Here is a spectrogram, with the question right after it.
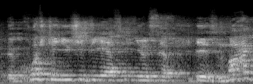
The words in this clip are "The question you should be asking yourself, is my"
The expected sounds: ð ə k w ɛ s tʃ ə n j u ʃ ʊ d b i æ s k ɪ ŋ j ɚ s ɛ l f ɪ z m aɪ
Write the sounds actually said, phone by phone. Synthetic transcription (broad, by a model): ð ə k w ɛ s tʃ ə n j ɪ ʃ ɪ d b i æ s k ɪ ŋ j ɚ s ɛ l f ɪ z m aɪ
